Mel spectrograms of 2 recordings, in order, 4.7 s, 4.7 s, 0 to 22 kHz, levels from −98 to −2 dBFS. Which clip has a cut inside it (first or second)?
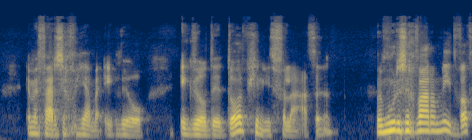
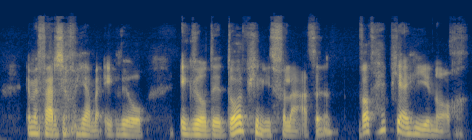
second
